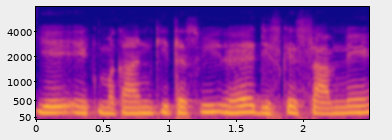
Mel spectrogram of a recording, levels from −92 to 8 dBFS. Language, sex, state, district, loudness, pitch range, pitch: Hindi, male, Chhattisgarh, Bastar, -14 LUFS, 160-180 Hz, 170 Hz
